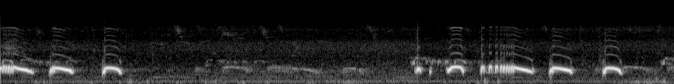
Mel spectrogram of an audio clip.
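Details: Loud hollow coos from a spotted dove kept as a decoy, each note arching up and down, delivered in evenly spaced runs at the start and after the fourth second, with quieter background calls and a low hum.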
